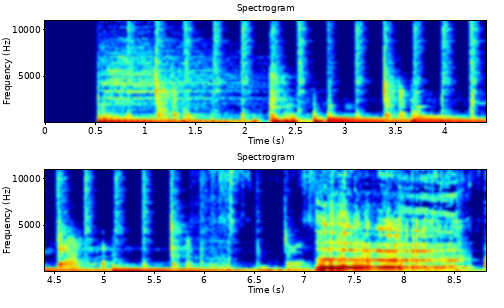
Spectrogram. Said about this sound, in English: Burp that Maury away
